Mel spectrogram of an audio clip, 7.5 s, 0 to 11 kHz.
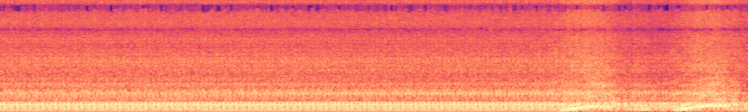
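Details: Porsche 991.1 flat-six with cylinder misfire, code P0301: uneven lumpy idle with occasional stumbles, then two quick revs; one cylinder dropping out.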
